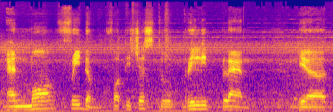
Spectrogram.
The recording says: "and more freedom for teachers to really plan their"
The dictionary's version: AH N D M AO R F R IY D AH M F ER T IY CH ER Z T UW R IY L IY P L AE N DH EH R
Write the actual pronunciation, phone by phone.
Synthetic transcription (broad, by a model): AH N M AO F R IY D AH M F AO T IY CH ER S T UW R IY L IY P L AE N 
